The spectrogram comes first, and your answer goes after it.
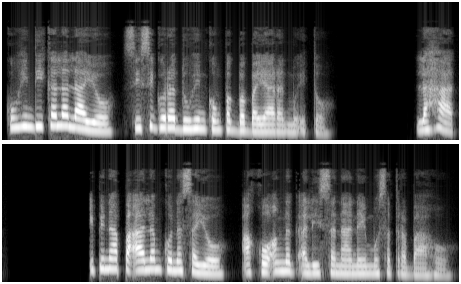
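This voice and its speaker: A woman's voice: medium pitch, animated, moderate pace, darkish tone, no room sound, lightly acted. An icy, commanding matriarch of a wealthy family, as a woman narrator puts her on in a dramatic audio story. She is older, haughty and threatening, and the sound is dry with little room to it. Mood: angry, threatening.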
